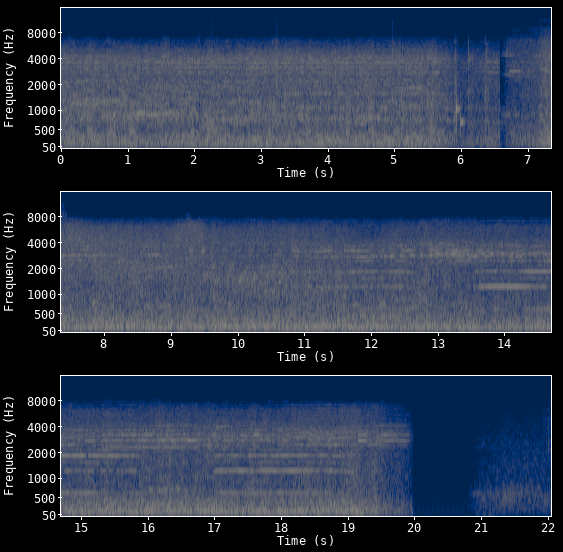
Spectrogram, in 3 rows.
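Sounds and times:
crowd noise: 0:00.0 - 0:19.4
motorcycles: 0:00.0 - 0:19.7.

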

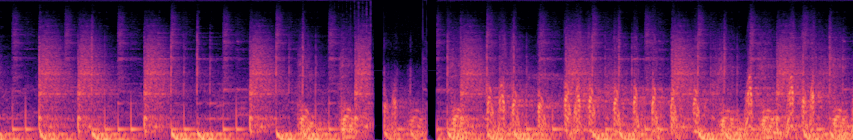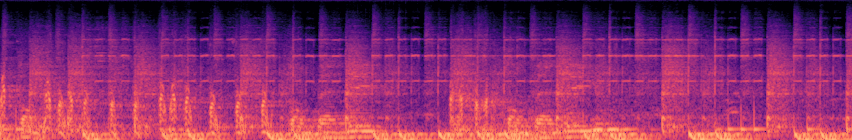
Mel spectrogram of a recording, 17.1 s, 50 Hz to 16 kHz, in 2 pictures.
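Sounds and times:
steady drum beat: 0:00.0 - 0:17.0
vinyl record scratching: 0:00.1 - 0:17.0.

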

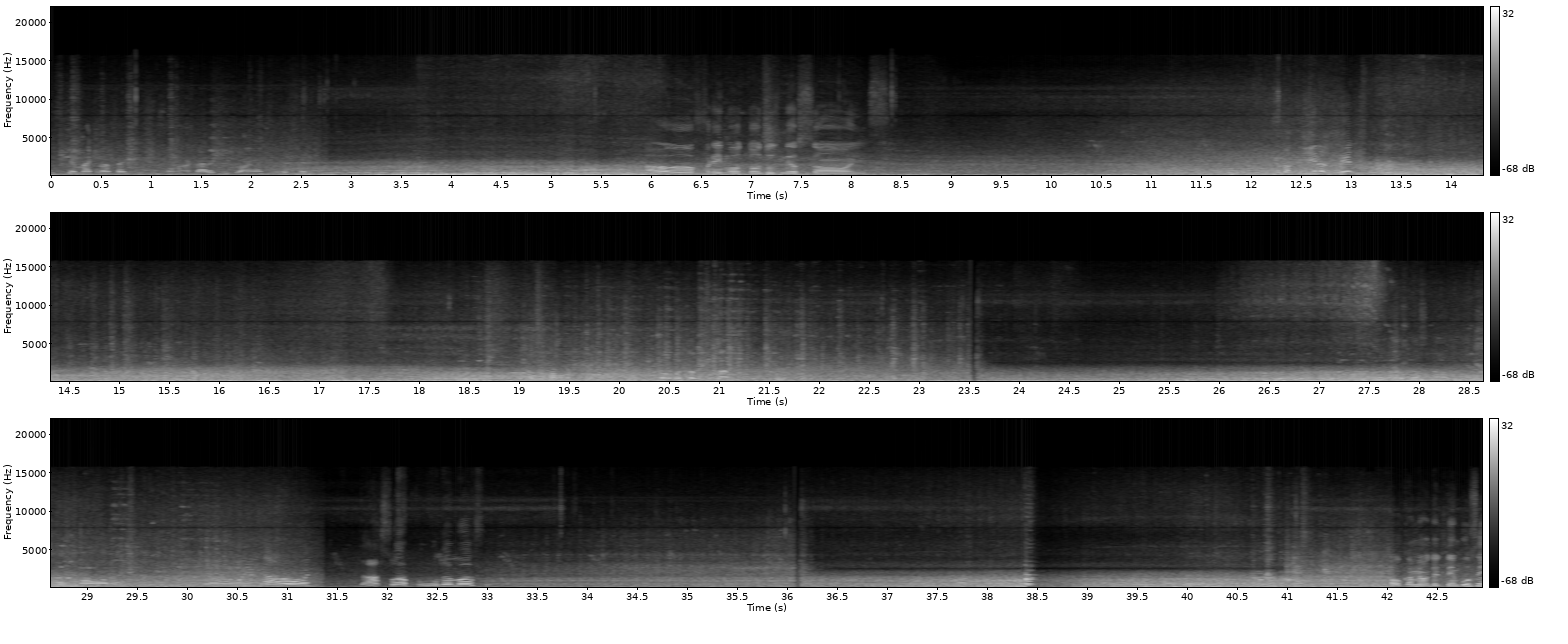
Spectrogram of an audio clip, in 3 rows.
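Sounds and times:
diesel truck engine drone: 0:00.0 - 0:42.9
tyre and road noise: 0:00.0 - 0:42.9.

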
